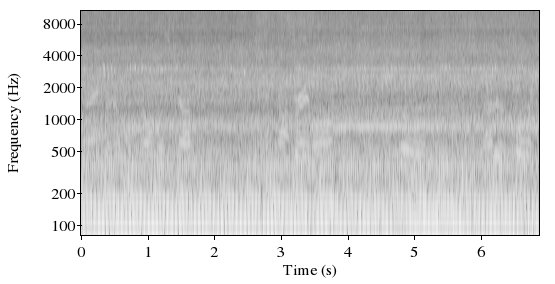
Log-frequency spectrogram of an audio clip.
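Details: Restored long-stored 6.5 kW gas Kohler marine genset from a houseboat, bench run with bucket water pickup at about 30°F; steady smooth low thrum, no knocks or misses, idling cleanly.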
